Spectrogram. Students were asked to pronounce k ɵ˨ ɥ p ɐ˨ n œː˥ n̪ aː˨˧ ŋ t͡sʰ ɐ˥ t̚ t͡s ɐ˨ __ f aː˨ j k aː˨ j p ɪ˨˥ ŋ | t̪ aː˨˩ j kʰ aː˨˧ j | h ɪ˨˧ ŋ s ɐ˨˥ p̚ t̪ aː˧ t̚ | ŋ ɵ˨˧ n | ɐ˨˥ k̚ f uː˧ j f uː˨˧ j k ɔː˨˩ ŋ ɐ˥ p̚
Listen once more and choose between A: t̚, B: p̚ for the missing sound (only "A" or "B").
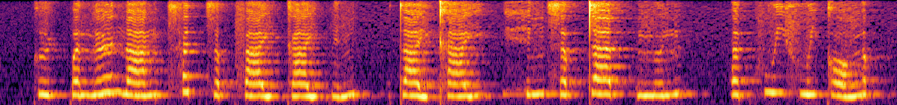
B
